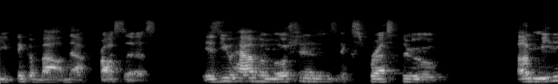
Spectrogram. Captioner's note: male Voice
